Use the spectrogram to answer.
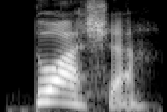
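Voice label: "toalla", Spanish, female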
